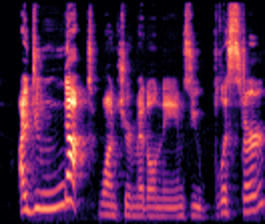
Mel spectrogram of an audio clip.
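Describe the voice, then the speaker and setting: A female-sounding, put-on character voice bellows in a furious tone at a medium pitch. The pace is moderate, and the recording is very clean with a silent background. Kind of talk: bullying, harsh. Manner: bellowing, furious.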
